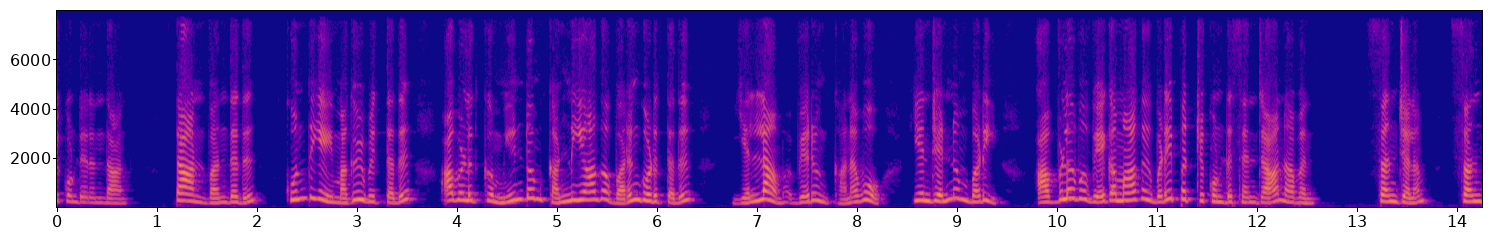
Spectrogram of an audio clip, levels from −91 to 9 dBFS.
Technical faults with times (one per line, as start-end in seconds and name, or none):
0.07-2.05 automatic gain rising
